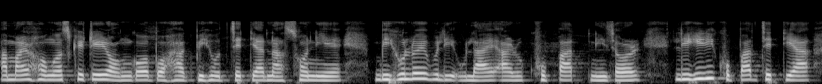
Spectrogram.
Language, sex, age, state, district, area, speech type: Assamese, female, 45-60, Assam, Charaideo, urban, spontaneous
